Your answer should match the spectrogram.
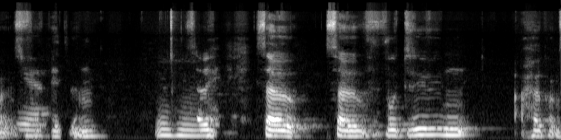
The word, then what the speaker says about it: Vodun: So that would be like Vodun in Haiti. It's not voodoo. That's incorrect.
